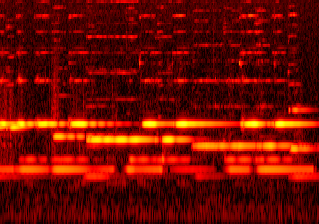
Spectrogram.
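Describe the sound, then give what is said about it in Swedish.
Ringing tones of a glass harp: fingers played on wine glasses of various shapes filled with different water levels, giving clear, pure sustained notes that shift through a melody, often with two held together. “De bygger så att säga en egen orgel av vinglas i olika former som de fyller med olika vattennivåer, så spelar de med fingrarna på och det är magiskt.”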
